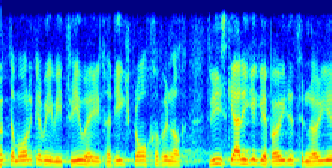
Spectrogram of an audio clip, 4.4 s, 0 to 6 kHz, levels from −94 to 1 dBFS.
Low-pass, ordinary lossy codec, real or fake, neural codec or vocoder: 5.4 kHz; none; fake; codec, 16 kHz, 6 kbps, DAC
